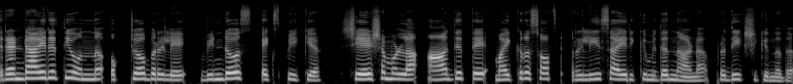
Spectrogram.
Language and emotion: Malayalam, neutral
